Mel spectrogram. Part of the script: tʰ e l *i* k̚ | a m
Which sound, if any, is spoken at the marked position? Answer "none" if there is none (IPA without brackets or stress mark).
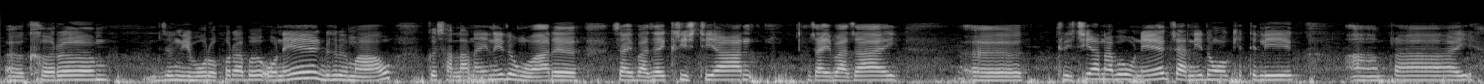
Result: i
